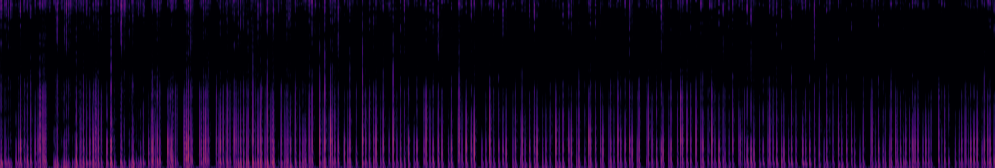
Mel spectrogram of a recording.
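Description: Fingertips and nails of both hands scratch and tap the textured surface of a round solid cork board held upright. The result is a dense, continuous stream of short, dull, low-heavy taps and scratches with almost no ring, plus faint bright hiss above.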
